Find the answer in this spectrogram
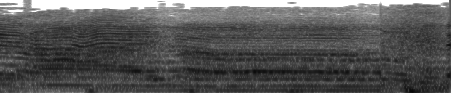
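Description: A group of young people singing loudly together in a karaoke room, several voices in unison over the karaoke backing track.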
